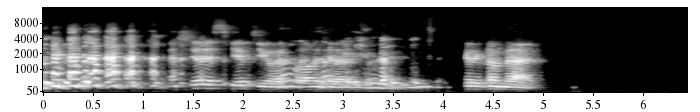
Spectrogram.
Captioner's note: laughs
